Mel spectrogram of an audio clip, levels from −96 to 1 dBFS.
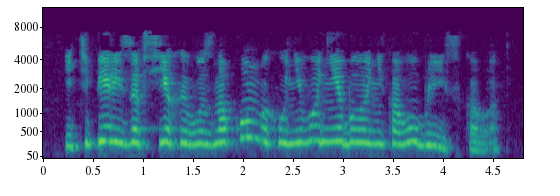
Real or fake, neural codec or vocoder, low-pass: real; none; 7.2 kHz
